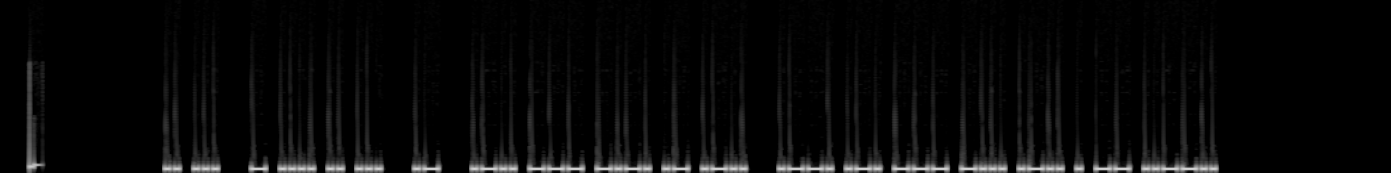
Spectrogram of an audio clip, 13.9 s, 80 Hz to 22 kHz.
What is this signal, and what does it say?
Morse code, heard as a keyed tone, about 25 wpm, 700 Hz. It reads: IS THIS A LOCAL PROBLEM?
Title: Sentences from Top 1000 Words - Review Part 3 - 25wpm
